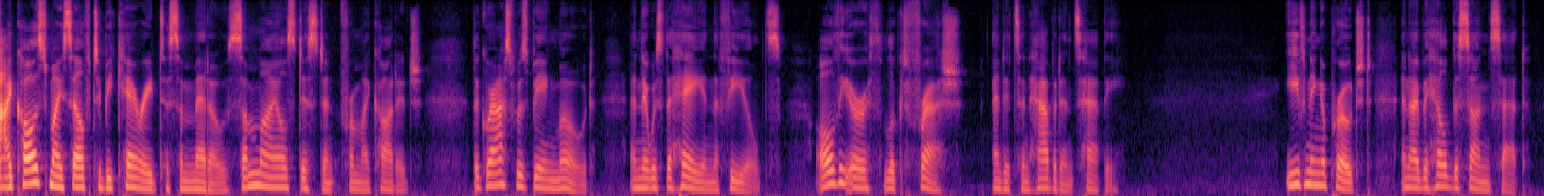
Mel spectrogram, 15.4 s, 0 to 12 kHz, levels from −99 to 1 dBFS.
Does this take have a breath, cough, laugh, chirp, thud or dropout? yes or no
no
